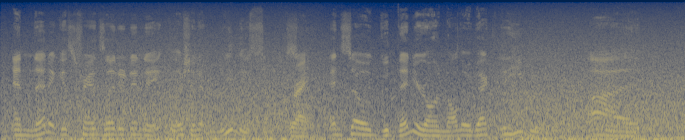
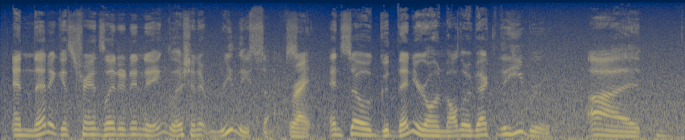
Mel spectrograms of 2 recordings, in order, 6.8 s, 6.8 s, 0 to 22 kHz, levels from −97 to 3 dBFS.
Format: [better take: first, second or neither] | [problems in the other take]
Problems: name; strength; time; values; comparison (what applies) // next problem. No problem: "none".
second | wind noise on the microphone; heavy; as loud as the speech; occasional gusts in the second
